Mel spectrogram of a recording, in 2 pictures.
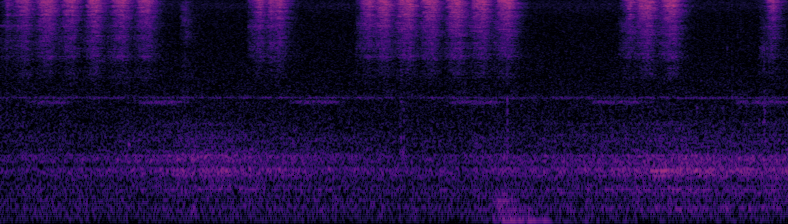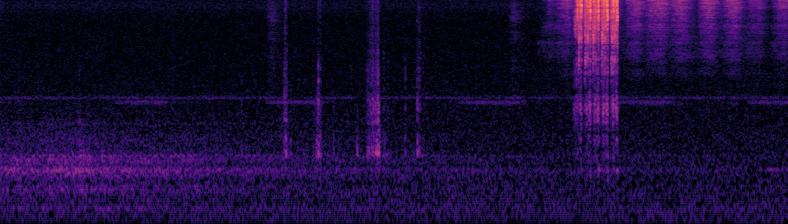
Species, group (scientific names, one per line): Antaxius difformis
Orthoptera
